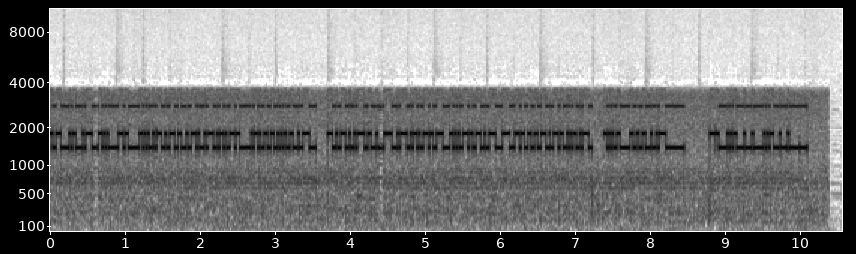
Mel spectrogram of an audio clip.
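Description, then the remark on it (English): Telephone-line TTY tones on a disconnected-number recording: a steady, rapid warble flipping between two mid-high pitches, running almost continuously for ten seconds with a few brief pauses, loud and thin over faint line hiss. “I'm going to keep that disconnected recording in there just because of those cool TTY tones.”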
